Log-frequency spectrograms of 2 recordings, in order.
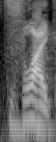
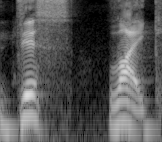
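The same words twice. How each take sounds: First: There is no break between 'dis' and 'like'. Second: There is a break between 'dis' and 'like'. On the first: It is read as one word. The speaker calls it right. "No, it's dislike. It's one word" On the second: It is read as two separate words. The speaker calls it wrong. "I read it that way because there's a space in between dis and like, as if it's two words"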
